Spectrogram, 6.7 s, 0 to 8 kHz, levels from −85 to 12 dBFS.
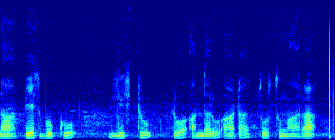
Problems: none marked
